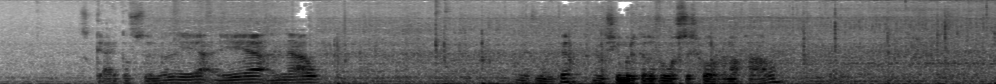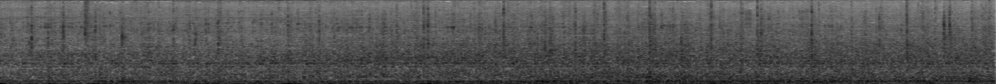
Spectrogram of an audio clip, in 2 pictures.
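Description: A model train rolls along its tracks with a steady clattering rumble, growing louder as it passes close.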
